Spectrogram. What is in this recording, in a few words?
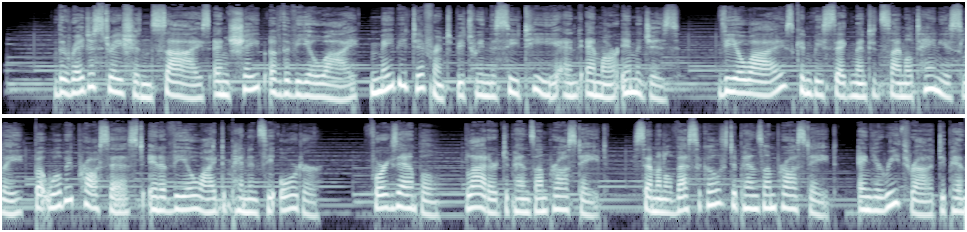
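Medical Instructional, female voice; E-LEARNING; informative; systematic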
